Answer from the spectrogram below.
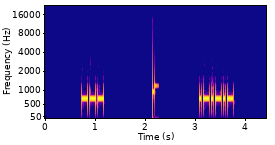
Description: Morse code, heard as a keyed tone, about 30 wpm, 700 Hz. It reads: O .
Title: Single Character (Letter:Number:Punctuation:Prosign) Alt 30wpm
